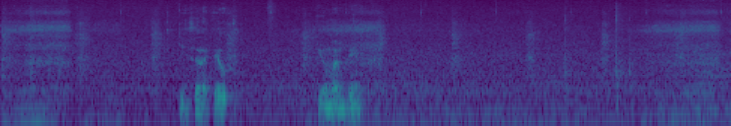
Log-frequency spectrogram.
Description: While Governor was making a speech on TV, two Dogs were snoring like crazy....Check this out!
